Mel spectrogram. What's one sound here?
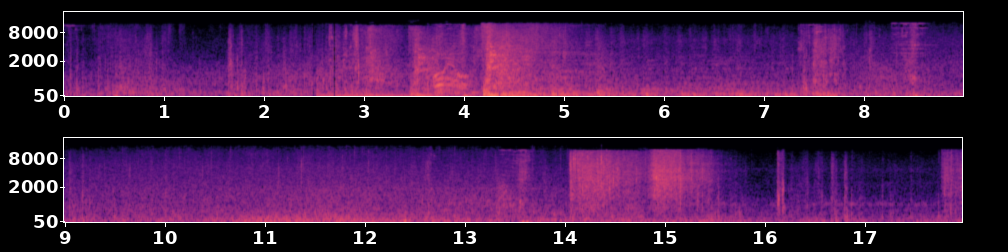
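Footsteps patter quickly over stone.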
